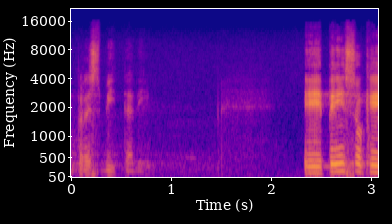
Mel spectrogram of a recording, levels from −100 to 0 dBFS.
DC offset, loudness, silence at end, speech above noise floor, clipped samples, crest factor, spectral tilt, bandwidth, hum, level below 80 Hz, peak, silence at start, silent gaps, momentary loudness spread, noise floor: under 0.1%; -27 LUFS; 0 s; 37 dB; under 0.1%; 22 dB; -2.5 dB/octave; 16 kHz; none; -66 dBFS; -10 dBFS; 0.05 s; none; 23 LU; -66 dBFS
